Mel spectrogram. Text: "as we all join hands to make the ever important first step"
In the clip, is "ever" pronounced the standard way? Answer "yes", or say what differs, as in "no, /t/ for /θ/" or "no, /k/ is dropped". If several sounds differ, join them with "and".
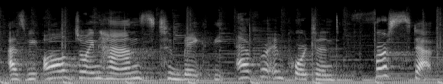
yes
